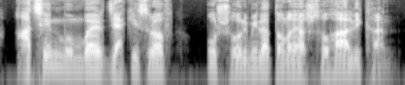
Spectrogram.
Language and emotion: Bengali, neutral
